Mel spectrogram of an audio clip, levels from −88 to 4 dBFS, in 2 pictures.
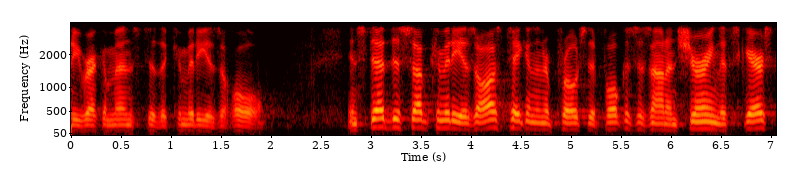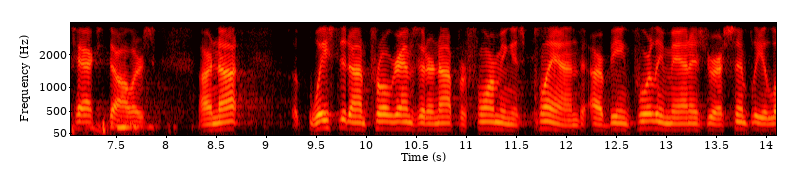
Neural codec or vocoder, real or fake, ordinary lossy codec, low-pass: none; real; Opus, 16 kbps; 3.6 kHz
